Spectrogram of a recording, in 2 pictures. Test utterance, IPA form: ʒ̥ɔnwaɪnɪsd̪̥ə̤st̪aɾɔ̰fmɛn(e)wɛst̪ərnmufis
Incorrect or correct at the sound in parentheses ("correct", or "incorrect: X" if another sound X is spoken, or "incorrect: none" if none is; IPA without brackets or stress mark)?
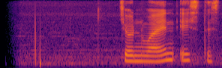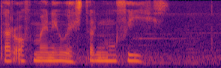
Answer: incorrect: i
